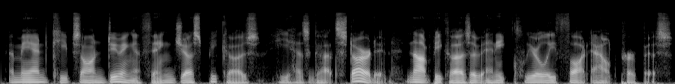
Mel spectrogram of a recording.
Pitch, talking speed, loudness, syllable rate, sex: 90 Hz, 185 wpm, -21 LUFS, 4.8 syllables/s, male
